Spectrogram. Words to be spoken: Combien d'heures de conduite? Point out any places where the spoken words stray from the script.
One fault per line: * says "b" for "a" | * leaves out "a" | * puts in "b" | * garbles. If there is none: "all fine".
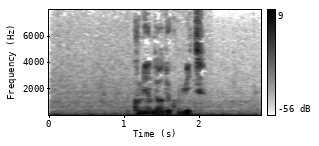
all fine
